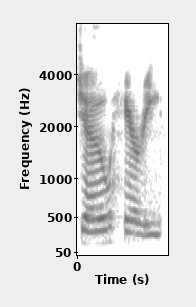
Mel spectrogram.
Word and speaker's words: Johari: they spelled it differently so it's really the Joe hary window and you'll he most people mispronounce this because it's just the trivia about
